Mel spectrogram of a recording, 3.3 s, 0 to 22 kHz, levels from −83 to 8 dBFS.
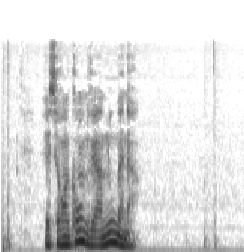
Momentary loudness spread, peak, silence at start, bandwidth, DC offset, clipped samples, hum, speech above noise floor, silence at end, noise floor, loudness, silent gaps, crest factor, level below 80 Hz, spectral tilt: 9 LU; -2 dBFS; 0.1 s; 11.5 kHz; under 0.1%; under 0.1%; none; 41 dB; 1.45 s; -52 dBFS; -13 LUFS; none; 14 dB; -44 dBFS; -6.5 dB/octave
